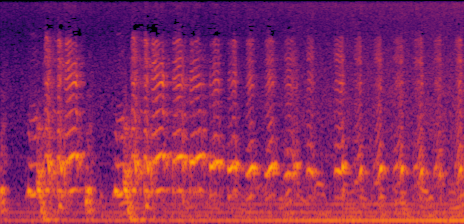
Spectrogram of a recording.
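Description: High-pitched laughter: a short burst, then after a brief pause a long run of quick, even 'ha-ha' pulses, about five a second.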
